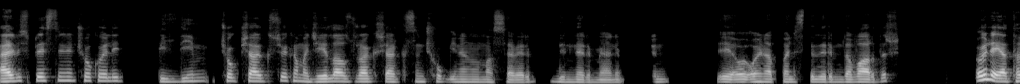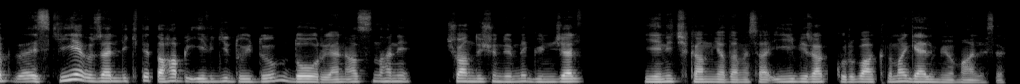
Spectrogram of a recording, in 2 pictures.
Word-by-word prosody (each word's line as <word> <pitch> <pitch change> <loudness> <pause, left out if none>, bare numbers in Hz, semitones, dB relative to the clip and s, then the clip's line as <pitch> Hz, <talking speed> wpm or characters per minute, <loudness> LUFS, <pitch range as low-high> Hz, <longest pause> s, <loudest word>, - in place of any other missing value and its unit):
Elvis 145 +5 +7
Presley'nin 175 0 0
çok 175 -1 -3
öyle 165 0 0 0.4
bildiğim 145 +4 -4
çok 160 -1 -2
şarkısı 150 +2 +2
yok 170 - -3
ama 140 -6 -1
Jailhouse 135 +1 +3
Rock 135 +1 +1
şarkısını 125 0 -2
çok 125 -2 -7
inanılmaz 120 -2 -4
severim, 110 +3 -2 0.2
dinlerim 110 -2 -3
yani 110 0 -3 0.3
bütün, 120 -1 -9 0.5
eee, 120 -1 +2
oynatma 120 +1 +1
listelerimde 120 0 -2
vardır. 120 +5 +2 0.8
Öyle 210 +3 +10
ya, 140 -1 +8
tabii, 150 -3 -1
eskiye 140 - +2
özellikle 145 +3 0
daha 155 +4 +4
bir 140 - -4
ilgi 130 +1 -3
duyduğum 135 +5 -3
doğru, 125 -3 +5
yani, 115 +2 -2
aslında, 130 +2 -5
hani, 140 -1 -4 0.3
şu 145 - +1
an 135 -1 +2
düşündüğümde 135 0 -4
güncel 130 +1 +1 0.6
yeni 125 +2 0
çıkan 120 -3 -2
ya 115 -1 -2
da, 115 - 0
mesela, 110 0 -3
iyi 125 +3 -4
bir 125 -1 -1
rock 125 0 +2
grubu 120 +1 0
aklıma 125 +3 -1
gelmiyor 120 -5 0
maalesef. 100 -2 -8
130 Hz, 150 wpm, -23 LUFS, 120-140 Hz, 0.8 s, Öyle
